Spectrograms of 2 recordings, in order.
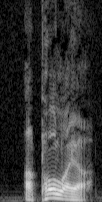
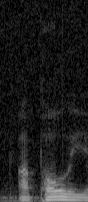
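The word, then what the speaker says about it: ἀπώλεια: Apoleia. Apoleia. Apoleia. That's how you say it in Greek.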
